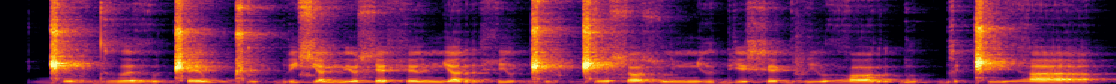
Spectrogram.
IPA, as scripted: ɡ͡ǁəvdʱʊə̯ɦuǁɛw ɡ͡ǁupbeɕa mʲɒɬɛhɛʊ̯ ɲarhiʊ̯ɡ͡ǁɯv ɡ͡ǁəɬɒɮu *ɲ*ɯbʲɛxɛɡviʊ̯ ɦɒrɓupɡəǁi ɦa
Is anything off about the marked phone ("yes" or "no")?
no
